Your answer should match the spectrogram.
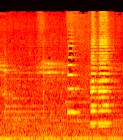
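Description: Street traffic rumbling, with several short car horn honks at different pitches; the loudest honk comes near the end.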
